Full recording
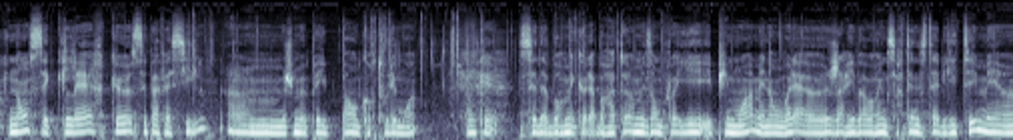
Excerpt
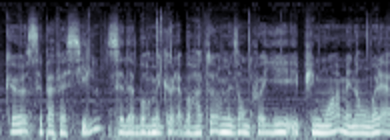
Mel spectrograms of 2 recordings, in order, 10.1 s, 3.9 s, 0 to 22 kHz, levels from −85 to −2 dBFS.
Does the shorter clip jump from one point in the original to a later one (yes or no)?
yes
